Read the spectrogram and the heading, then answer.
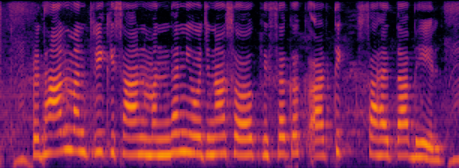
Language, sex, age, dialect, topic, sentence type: Maithili, female, 18-24, Southern/Standard, agriculture, statement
